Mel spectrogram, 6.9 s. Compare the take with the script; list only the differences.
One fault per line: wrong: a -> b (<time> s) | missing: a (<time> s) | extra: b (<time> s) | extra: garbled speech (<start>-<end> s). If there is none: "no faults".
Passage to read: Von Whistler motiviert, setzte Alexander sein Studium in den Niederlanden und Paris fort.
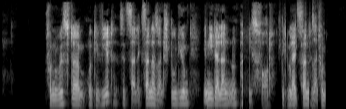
missing: den (4.2 s)
extra: garbled speech (5.6-6.5 s)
